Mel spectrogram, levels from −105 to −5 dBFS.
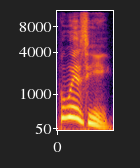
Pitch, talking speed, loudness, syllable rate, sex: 200 Hz, 255 wpm, -14 LUFS, 4.5 syllables/s, male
